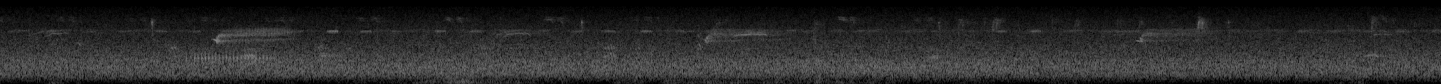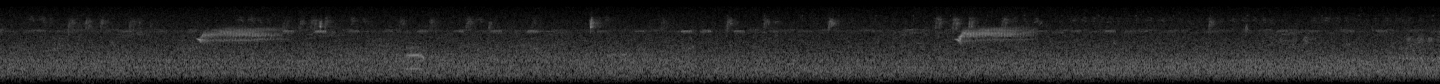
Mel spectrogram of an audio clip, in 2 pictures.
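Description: Spring hillside ambience: a steady high-pitched insect trill, a short bird call repeated five times several seconds apart, and a soft breeze hiss underneath.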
